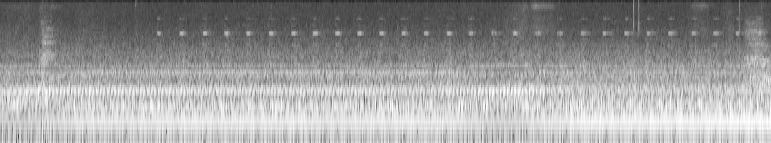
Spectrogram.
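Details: Diode laser hair removal machine running during beard removal on a man's face at the tested energy output; steady machine hum with a fast run of faint regular clicks as the laser fires in pulses.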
